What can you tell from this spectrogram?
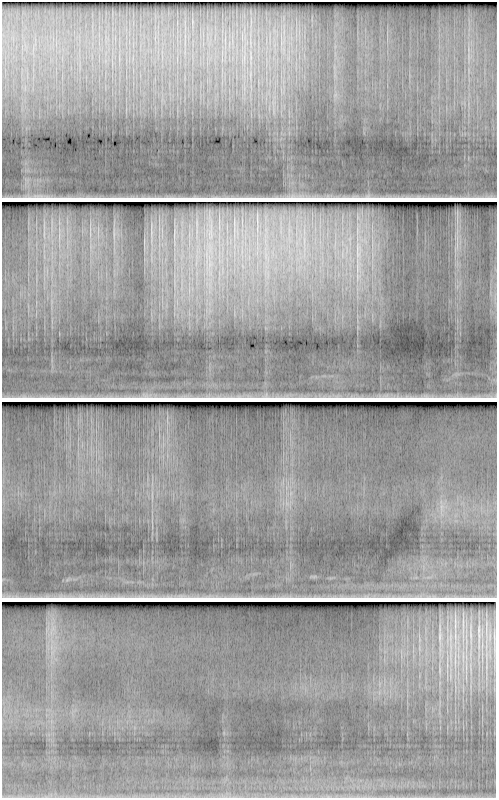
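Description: A group of cruiser and touring motorcycles riding past one after another, their engines running steadily and low-pitched throughout.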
